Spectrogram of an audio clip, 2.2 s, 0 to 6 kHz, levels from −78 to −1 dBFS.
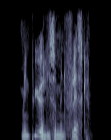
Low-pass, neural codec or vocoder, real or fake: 5.4 kHz; none; real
